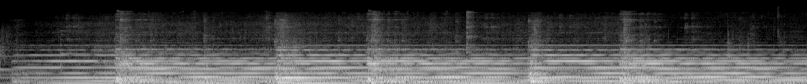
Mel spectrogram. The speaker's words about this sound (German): der Wecker klingelt, die Zeit ist vorbei. Aufstehen.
